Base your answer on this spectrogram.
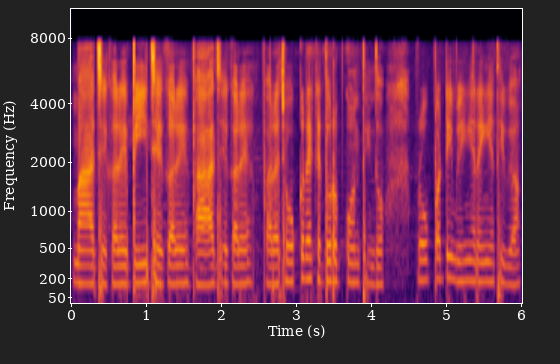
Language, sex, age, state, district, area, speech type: Sindhi, female, 30-45, Gujarat, Junagadh, rural, spontaneous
